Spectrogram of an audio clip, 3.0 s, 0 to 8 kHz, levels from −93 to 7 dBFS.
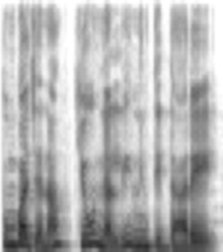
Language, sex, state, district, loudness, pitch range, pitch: Kannada, female, Karnataka, Bangalore, -17 LUFS, 200-275 Hz, 230 Hz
